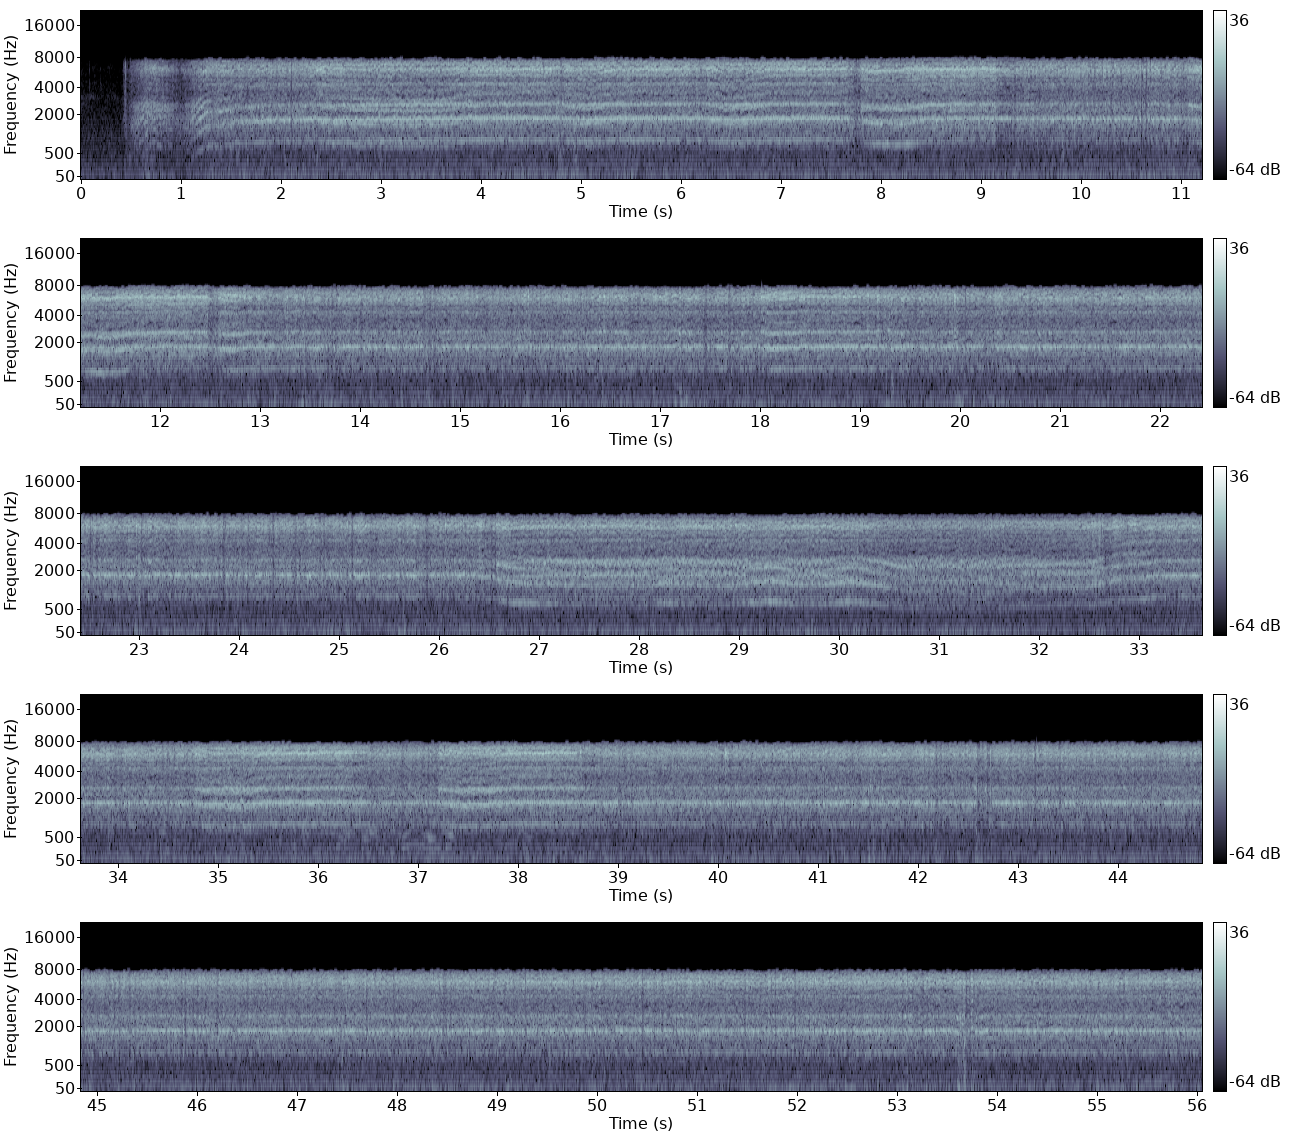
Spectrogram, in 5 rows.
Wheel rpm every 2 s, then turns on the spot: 50, 220, 230, 230, 230, 230, 230, 230, 230, 230, 240, 230, 230, 210, 200, 180, 190, 230, 230, 230, 230, 230, 230, 230, 230, 230, 230, 230.
none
